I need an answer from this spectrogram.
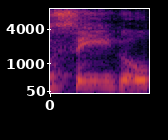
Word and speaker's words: Seigal: rhyming as i said my name is siegel please visit my website that's www dot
